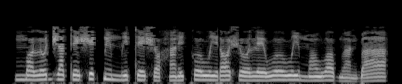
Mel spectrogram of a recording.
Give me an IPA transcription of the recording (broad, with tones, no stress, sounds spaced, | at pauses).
m ɔ˨ l o˨˦ d͡ʒ a˦˨ t e˧ ʃ e˦ k͡p ĩ˦˨ m i˨˦ t e˧ ʃ ɔ˨ h ã˧ ɾ i˦ k o˦ w i˧ ɾ ɔ˦ ʃ o˧ l e˧ w o˦ w i˦˨ m ɔ̃˨˦ w ɔ˦˨ b ã˨ ɡ͡b a˨˦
